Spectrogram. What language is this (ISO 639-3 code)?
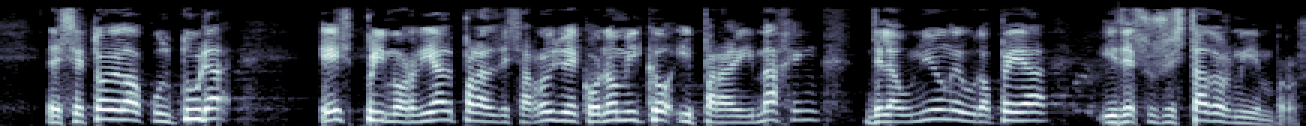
spa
